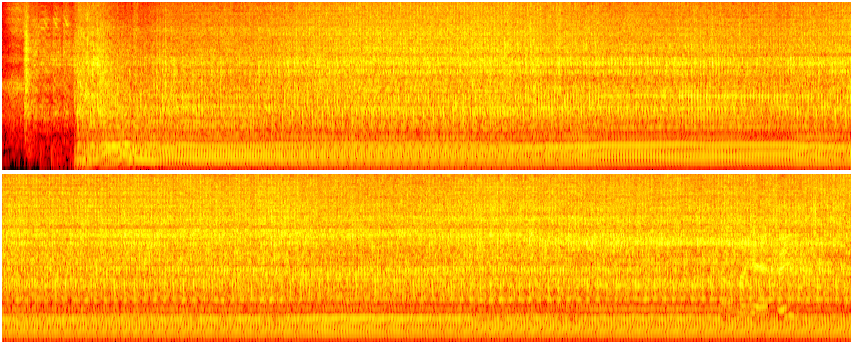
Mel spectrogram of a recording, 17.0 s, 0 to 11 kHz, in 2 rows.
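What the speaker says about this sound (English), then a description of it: "here's a little cold start for you guys" A BMW 335i engine catches on a cold start and settles into a loud, steady idle close by, with a brief crank at the outset and a constant droning hum that holds to the end.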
